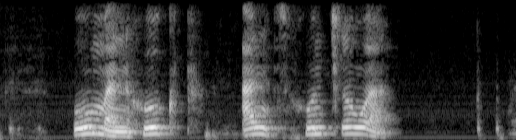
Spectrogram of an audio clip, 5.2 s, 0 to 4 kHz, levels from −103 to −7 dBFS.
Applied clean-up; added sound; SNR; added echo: none; none; none; none.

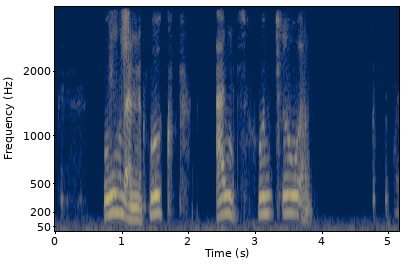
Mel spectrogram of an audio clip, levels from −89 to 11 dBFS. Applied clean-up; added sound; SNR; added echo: neural diffusion model UNIVERSE++.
